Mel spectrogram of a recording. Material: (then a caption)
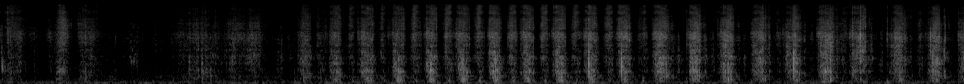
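Cellulose. A hand-sized, rectangular, porous yellow cellulose sponge soaked with soapy water is held in one hand over a foamy white sink while the other hand's fingertips and nails rub and squeeze the lather across its surface. Soft, hissy wet crackling at first builds into a quick, fairly steady run of bright, squelchy crinkling bursts, about three per second.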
